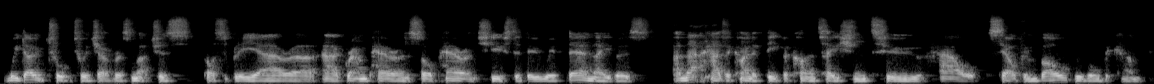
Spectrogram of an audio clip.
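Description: A man chats as a guest in an interview, explaining his work informally. His voice sits low and has a rough, husky grain. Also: darkish tone, rough recording. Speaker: guest, audio drama writer and editor. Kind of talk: casual interview talk.

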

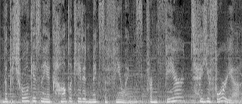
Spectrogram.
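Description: A woman's voice: medium pitch, a little slow, natural voice. Woman acting a reflective narrator over music. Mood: somber, reflective. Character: somber, introspective woman patrolling a bridge. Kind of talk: audio drama first-person narration. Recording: music under the voice.

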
